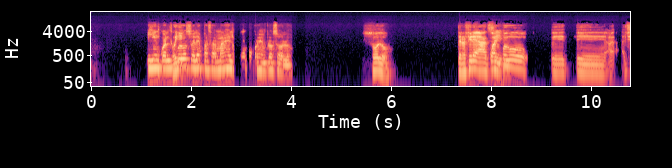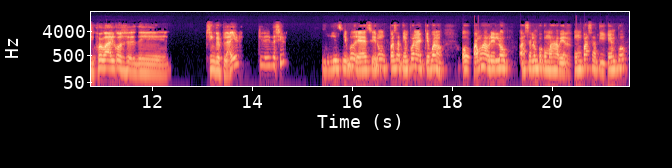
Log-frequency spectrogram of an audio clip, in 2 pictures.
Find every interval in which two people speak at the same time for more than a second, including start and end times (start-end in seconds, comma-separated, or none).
none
